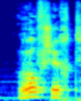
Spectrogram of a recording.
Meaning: rapaciousness, proclivity to stealing
- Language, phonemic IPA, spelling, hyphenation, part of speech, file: Dutch, /ˈroːf.sʏxt/, roofzucht, roof‧zucht, noun, Nl-roofzucht.ogg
